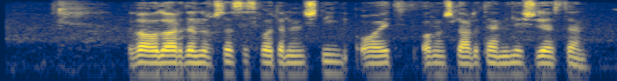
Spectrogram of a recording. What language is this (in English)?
Uzbek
